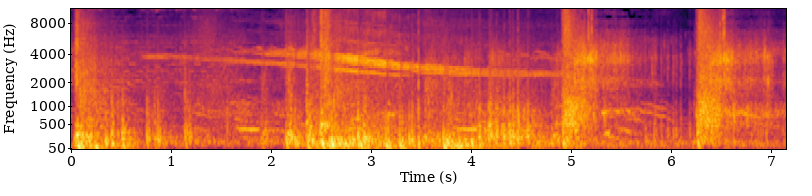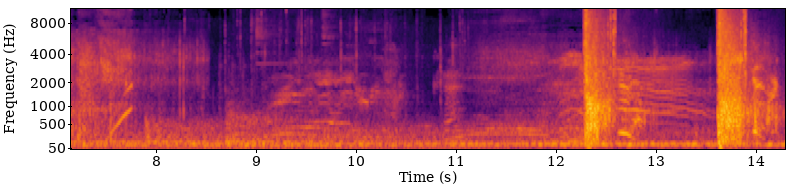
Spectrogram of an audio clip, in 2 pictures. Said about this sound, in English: Fireworks.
